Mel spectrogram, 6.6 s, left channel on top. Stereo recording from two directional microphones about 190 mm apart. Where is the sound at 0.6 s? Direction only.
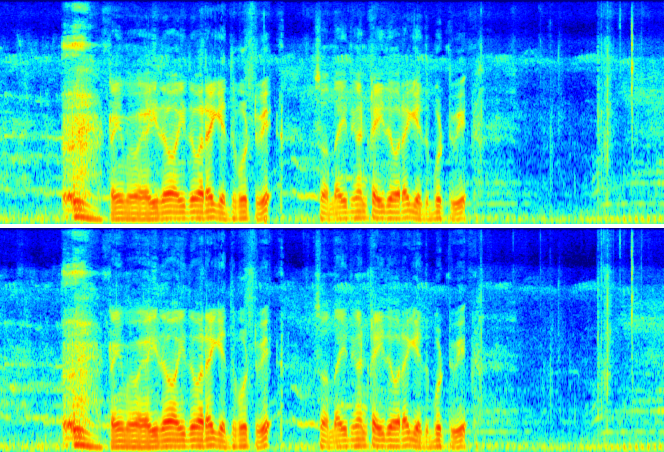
10° right (ahead or behind).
